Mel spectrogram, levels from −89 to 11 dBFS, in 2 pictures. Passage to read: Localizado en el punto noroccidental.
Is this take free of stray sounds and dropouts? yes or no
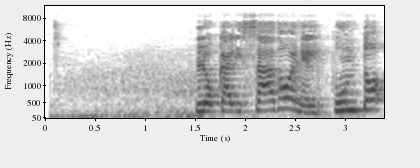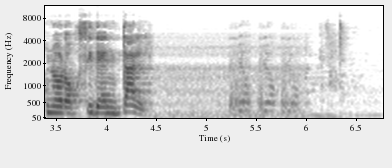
no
